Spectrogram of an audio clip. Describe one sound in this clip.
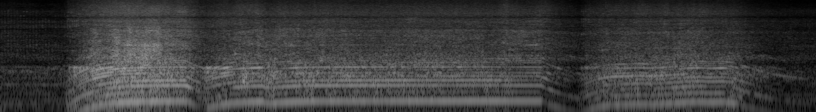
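A leaf blower engine roars close by, revving up and down.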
